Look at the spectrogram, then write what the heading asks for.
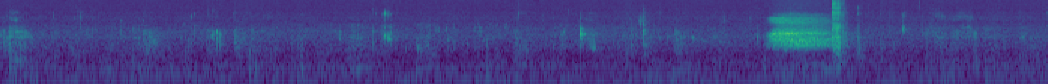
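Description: Close-up eating sounds of a person chewing and biting into marinated chicken, with small wet mouth clicks. About five seconds in comes a brief, much louder burst of noise lasting about half a second.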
